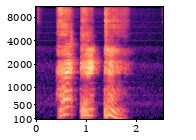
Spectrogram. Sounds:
Throat clearing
